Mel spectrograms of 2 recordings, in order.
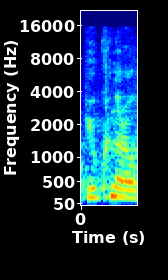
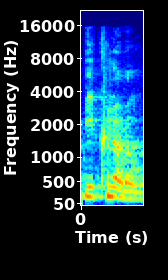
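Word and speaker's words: Buechner: 어 비 저는 그냥 그 스펠링을 보 뷰크너 불러야 되나 그러는데 미국 사람 비나라 부르더라고요 그래서 비나가 맞겠죠 아 그분이 이제 좀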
